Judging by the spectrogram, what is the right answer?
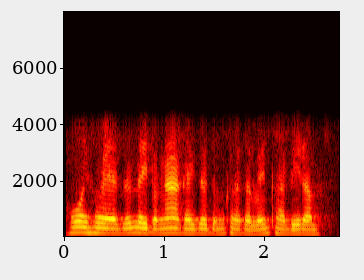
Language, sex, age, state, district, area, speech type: Manipuri, female, 60+, Manipur, Kangpokpi, urban, conversation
